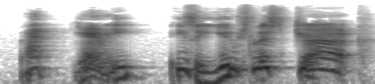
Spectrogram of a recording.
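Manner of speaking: very high, small goblin voice. Voicing one goblin speaking to the other, in a goblin voice. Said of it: "And they're talking in goblin talk".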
